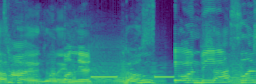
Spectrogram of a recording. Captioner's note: beep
